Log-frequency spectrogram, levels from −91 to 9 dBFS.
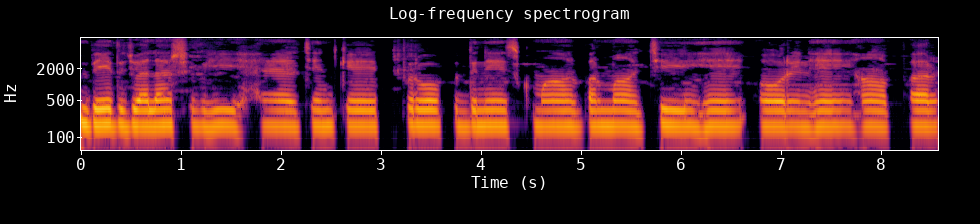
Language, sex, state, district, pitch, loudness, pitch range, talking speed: Hindi, male, Uttar Pradesh, Muzaffarnagar, 165 Hz, -17 LUFS, 160-165 Hz, 110 wpm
